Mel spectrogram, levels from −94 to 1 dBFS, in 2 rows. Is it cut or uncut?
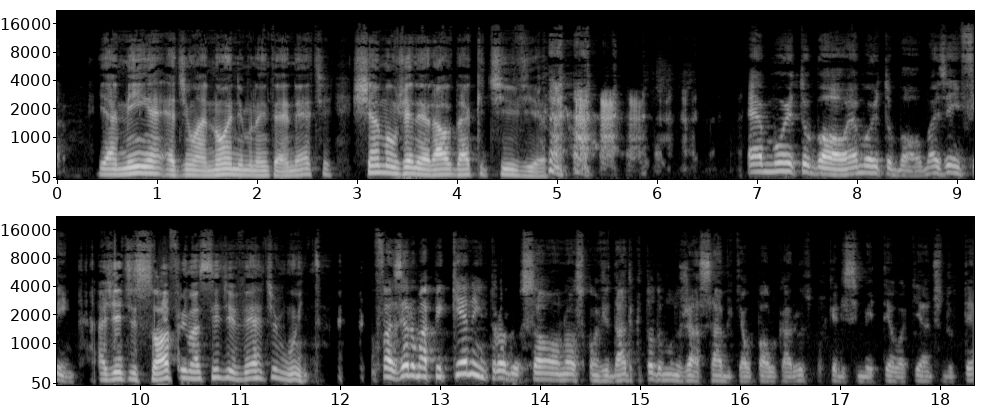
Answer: uncut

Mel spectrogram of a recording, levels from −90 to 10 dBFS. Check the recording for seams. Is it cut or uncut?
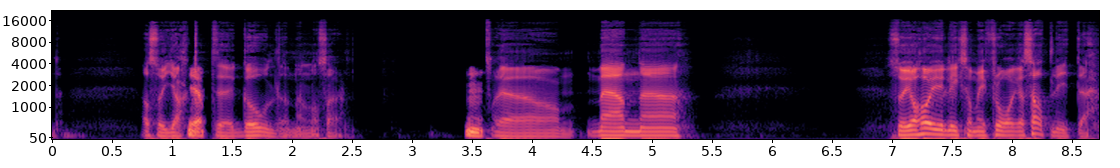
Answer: uncut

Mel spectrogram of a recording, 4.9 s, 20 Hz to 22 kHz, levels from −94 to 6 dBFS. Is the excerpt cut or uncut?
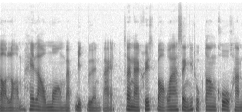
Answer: cut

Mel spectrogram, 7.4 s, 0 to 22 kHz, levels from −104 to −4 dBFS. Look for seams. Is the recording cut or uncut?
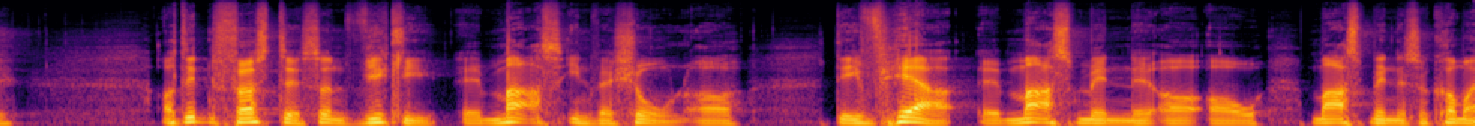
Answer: uncut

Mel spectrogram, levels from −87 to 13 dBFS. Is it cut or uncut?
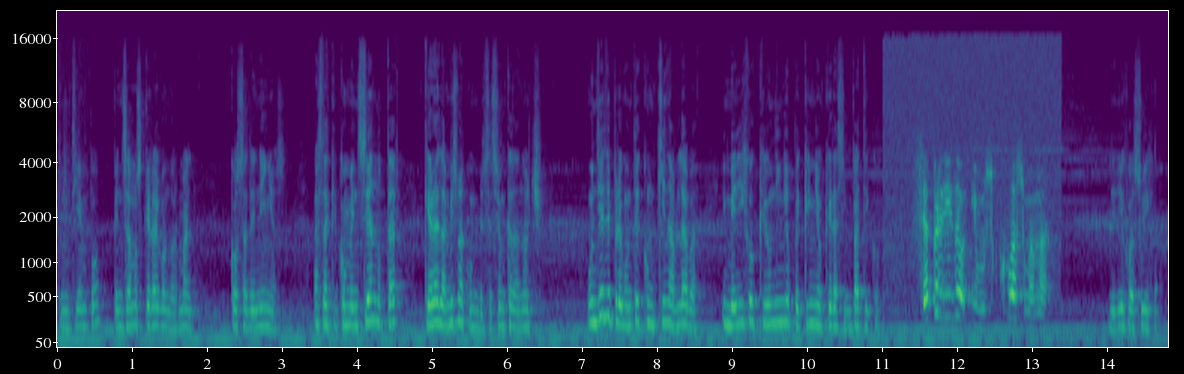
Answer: uncut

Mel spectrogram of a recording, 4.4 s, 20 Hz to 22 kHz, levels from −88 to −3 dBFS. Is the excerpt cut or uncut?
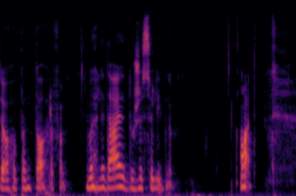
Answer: uncut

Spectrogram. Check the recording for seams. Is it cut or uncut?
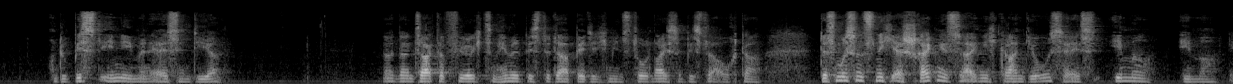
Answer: uncut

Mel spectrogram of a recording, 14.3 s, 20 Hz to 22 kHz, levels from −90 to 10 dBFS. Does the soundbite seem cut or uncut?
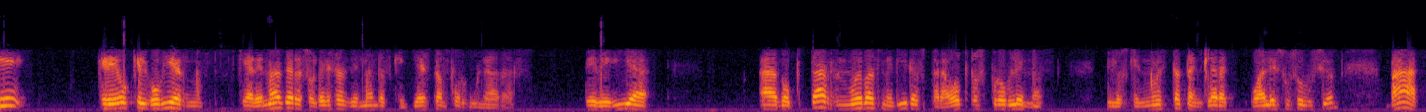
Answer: uncut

